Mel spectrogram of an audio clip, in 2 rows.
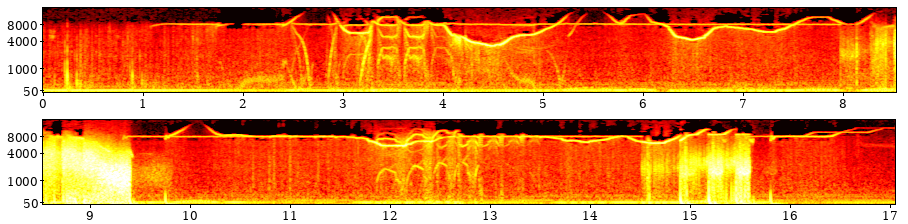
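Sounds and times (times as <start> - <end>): faint low hum: 0.0 - 17.0
high electronic tone swooping: 2.3 - 7.6, 8.2 - 9.9, 11.7 - 15.7.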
